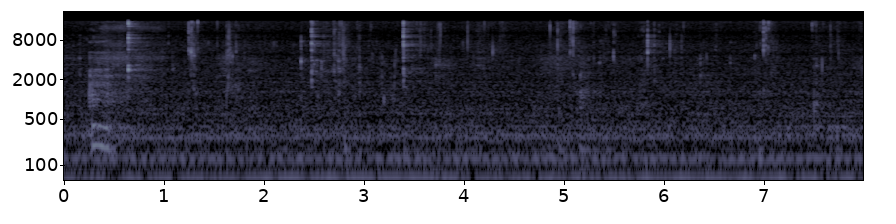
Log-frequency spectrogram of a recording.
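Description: Faint, close-up chewing of a mouthful of cheesy chicken pot pie, with scattered light clicks of a metal fork against a plate. A brief low hum comes just after the start.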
